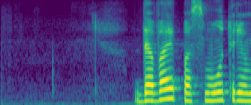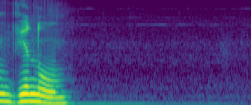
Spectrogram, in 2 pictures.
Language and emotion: Russian, neutral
